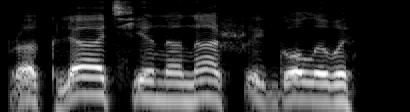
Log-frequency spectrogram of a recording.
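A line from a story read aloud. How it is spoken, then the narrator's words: Moan. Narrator (Russian): простонал он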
